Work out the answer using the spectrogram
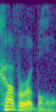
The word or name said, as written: coverable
